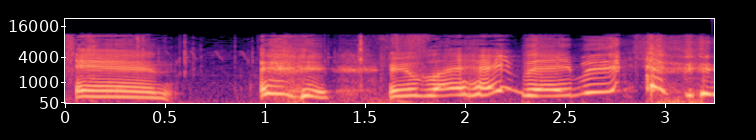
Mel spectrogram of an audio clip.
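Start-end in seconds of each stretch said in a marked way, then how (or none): 2.0-3.3 odd, weird, high-pitched put-on country accent. Describing a classroom scene, the speaker voices the guy in a weird country voice. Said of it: "in some weird country voice".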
